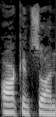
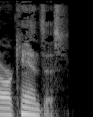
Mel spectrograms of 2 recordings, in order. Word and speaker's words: Arkansas: Or if I do that, do I become the kid in class that says, oh, teacher, you know, it's pronounced Arkansas, not Arkansas.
